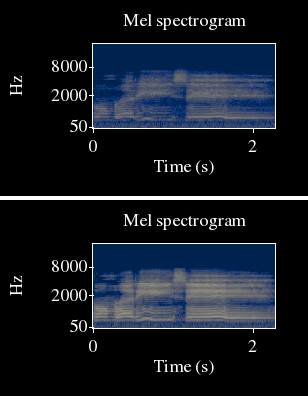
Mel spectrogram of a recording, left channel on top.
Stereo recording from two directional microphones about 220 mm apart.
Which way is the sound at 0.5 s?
90° right.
